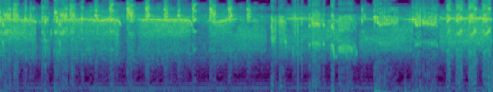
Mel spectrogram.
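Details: Asian swiftlets in a lure recording played to attract the birds: dense, continuous high twittering and buzzy chirps, with rapid clicking pulses throughout.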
